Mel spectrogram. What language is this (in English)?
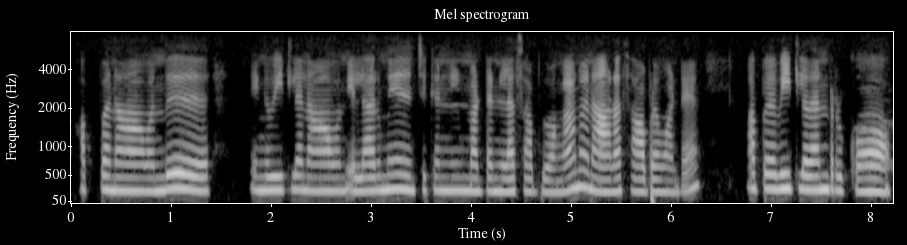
Tamil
